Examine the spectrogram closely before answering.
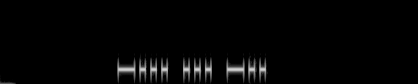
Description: Morse code, heard as a keyed tone, about 22 wpm, 700 Hz. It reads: BSD
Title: USA Call Sign Postfixes - 3 Letters 22wpm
